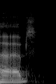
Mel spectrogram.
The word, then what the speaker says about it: herbs: or no game the herbs are nice though being the herbs there's a h in there mhm so I said the herbs herbs you're not pronouncing the H there you don't meant to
